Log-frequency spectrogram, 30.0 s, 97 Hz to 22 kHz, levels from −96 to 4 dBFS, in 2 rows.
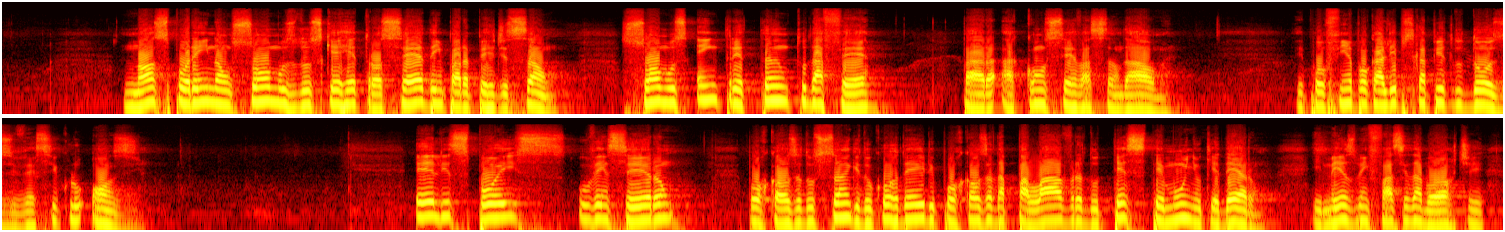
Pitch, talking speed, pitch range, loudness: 150 Hz, 105 wpm, 130-165 Hz, -23 LUFS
